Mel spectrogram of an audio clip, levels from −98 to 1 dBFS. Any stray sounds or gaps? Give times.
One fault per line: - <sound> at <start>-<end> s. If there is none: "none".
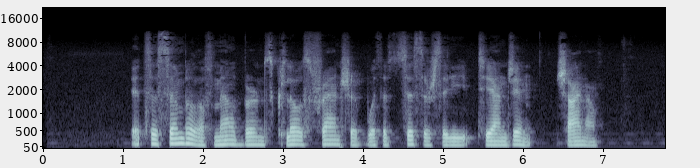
none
